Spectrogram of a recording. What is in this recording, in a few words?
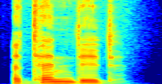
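"attended" British English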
